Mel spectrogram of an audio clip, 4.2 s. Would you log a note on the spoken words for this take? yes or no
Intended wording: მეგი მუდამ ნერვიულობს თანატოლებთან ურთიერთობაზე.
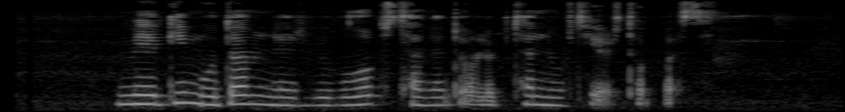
no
